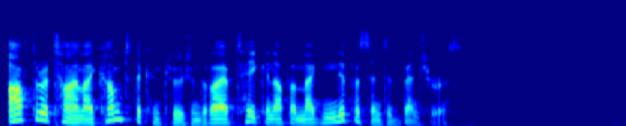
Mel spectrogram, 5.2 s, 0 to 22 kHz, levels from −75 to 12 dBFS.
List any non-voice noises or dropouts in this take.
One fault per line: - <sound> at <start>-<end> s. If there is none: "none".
none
